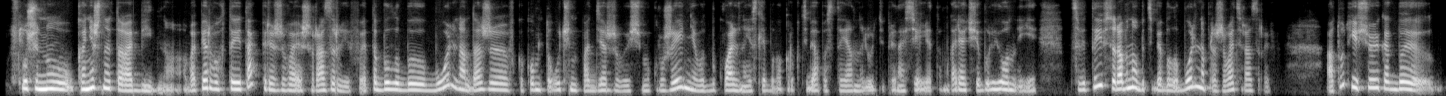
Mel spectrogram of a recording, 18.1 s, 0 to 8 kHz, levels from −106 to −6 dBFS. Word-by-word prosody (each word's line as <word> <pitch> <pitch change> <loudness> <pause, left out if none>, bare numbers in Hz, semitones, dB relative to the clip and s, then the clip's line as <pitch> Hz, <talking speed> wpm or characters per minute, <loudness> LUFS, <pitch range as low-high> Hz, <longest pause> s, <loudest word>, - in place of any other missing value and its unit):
Слушай, 235 -2 +4
ну, 220 -1 +8
конечно, 250 +4 +6
это 195 -8 +2
обидно. 175 +3 -5
Во-первых, 215 +4 0
ты 220 -1 +5
и - - +4
так 305 - -3
переживаешь 185 -5 -3
разрыв. 180 -3 -4
Это 210 - -3
было 210 +1 +4
бы 190 -1 +2
больно 215 - -1
даже 200 +1 -1
в - - -29
каком-то 195 +2 -5
очень 200 -2 -4
поддерживающем 170 -1 -7
окружении. 200 - 0
Вот 165 -1 -6
буквально, 180 0 -3
если 165 +2 -8
бы 170 - -13
вокруг 190 -3 -13
тебя 175 - -6
постоянно 165 0 -9
люди - - -9
приносили 170 +6 -8
там 200 -1 -17
горячий 190 0 -4
бульон 205 +1 +1
и - - -9 0.4
цветы, 205 - 0
всё 325 -9 0
равно 245 +4 +5
бы 205 -2 -4
тебе 225 -6 -6
было 180 0 -4
больно 260 +6 +2
проживать 195 -2 -7
разрыв. 175 -2 -11 0.7
А - - -4
тут 340 +2 -6
ещё 265 0 +2
и 260 - +2
как 230 -3 -1
бы, 220 -2 +2
195 Hz, 165 wpm, -20 LUFS, 175-225 Hz, 0.7 s, ну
